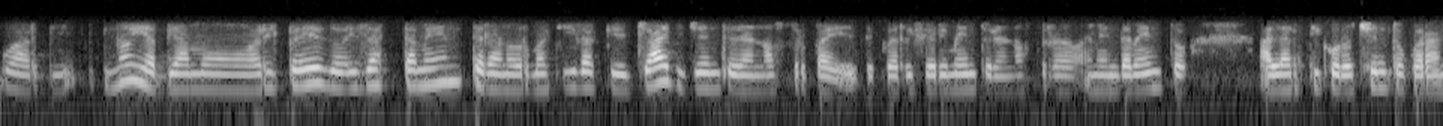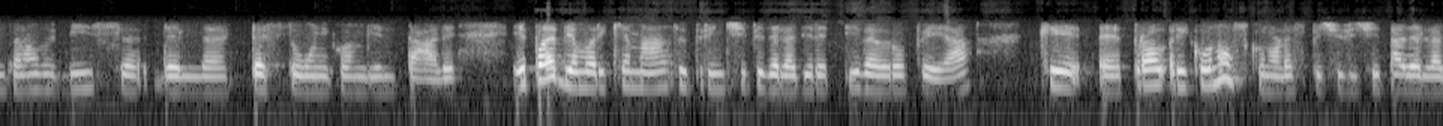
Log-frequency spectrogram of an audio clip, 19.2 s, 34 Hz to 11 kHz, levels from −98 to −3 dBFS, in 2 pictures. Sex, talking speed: female, 135 wpm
